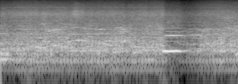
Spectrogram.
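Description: Steady chatter of people, with a brief loud horn toot near the end that cuts off suddenly.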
